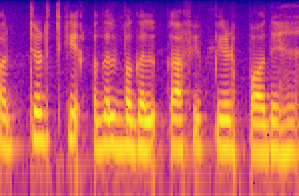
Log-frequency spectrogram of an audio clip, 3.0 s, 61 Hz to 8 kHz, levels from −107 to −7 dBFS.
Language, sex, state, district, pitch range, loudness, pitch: Hindi, female, Uttar Pradesh, Muzaffarnagar, 195-215 Hz, -16 LUFS, 205 Hz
